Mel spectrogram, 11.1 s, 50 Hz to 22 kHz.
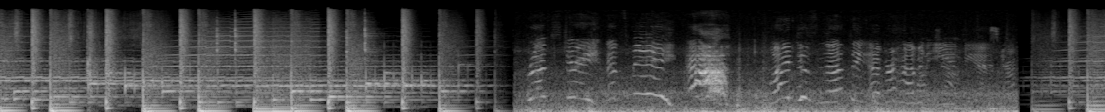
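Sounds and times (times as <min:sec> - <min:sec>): music: 0:00.0 - 0:05.1, 0:10.2 - 0:11.0
car road and engine rumble: 0:05.1 - 0:10.2.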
